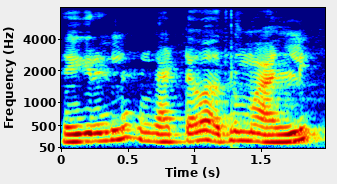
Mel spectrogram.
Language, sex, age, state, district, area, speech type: Odia, male, 18-30, Odisha, Ganjam, urban, spontaneous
